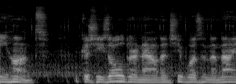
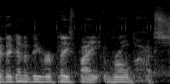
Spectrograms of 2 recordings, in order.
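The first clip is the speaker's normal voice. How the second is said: normal talking voice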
